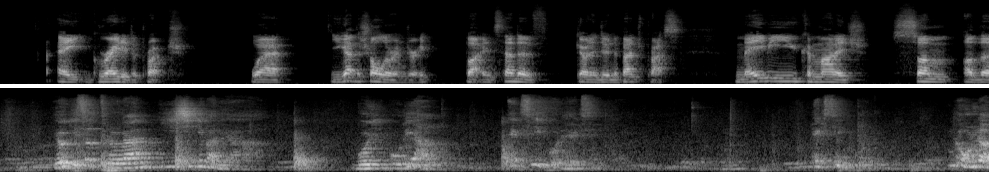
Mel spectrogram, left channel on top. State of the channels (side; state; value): both; different; correlation -0.02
